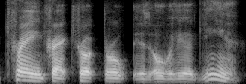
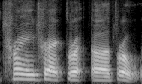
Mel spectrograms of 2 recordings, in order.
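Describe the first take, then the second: First: Slow, slurred "train track truck throat"; tripping over "train track truck throat"; tongue-twister stumble. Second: Very slow, syllable by syllable "Train track thro-, uh, throat"; careful retry. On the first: Viewer's name stumbled over slowly, words running together. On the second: Retrying a viewer's tongue-twister name, very slow and deliberate. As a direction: sound out "Train track" word by word. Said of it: "What is wrong?". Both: Real, not acted.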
